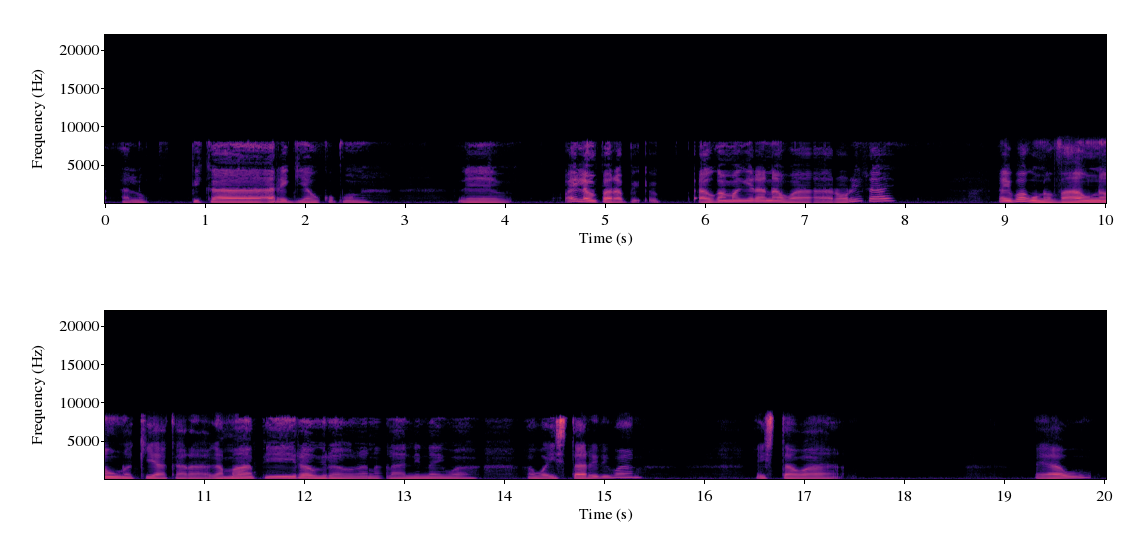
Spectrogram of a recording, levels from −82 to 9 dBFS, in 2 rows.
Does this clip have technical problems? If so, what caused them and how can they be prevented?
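Yes, a burst of packet loss hits at 7.03–7.12, 8.77–8.86, 12.73–12.88 and 17.41–17.56 s. Each time, the receiver stretches the last sound into a fading buzz or hiss for 60 ms, then 120 ms in the later two, and the real audio there is lost. A steadier network or extra jitter-buffer headroom would prevent it.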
